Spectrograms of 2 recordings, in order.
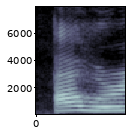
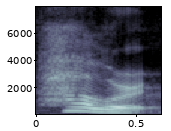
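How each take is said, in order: First: The word begins with a vowel sound. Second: The word begins with a consonant sound. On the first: The speaker calls it right. "Hour is the correct pronunciation. So a sound is there" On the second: The speaker calls it wrong. "We are not saying hour"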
